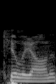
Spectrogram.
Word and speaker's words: Chilion: Mahlon and Chilion." And some people pronounce that Kilion, and that's okay, but I-C-C-H-I-L-I, that's Chili to me.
